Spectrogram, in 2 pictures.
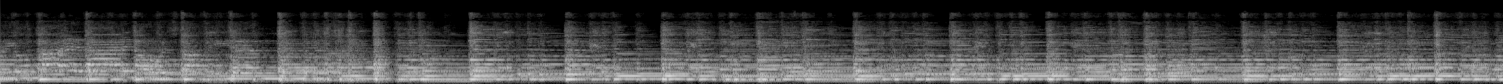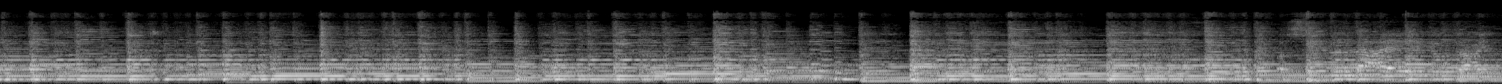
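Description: Acoustic guitar strummed in a steady rhythm, playing sustained chords of a song.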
